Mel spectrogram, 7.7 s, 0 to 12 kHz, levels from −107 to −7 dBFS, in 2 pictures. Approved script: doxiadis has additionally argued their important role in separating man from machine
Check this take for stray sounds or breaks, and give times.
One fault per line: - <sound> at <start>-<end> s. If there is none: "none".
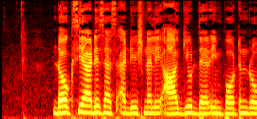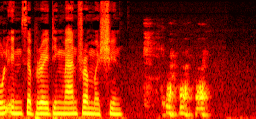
- laugh at 6.0-7.0 s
